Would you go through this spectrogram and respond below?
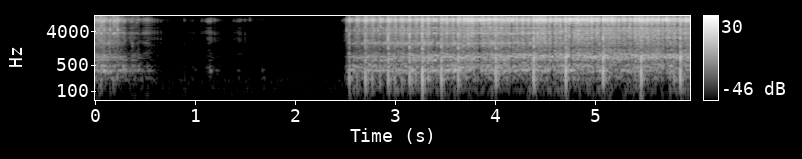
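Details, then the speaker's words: Homemade miniature 4-stroke hit-and-miss engine with a half-inch stroke, running; silence, then a quick run of sharp firing ticks as the governor locks out the exhaust valve and releases it, firing and then coasting, normal. "so you can hear it fire and then coast and uh looking right through here you can see that little governor expanding and that's when it it locks out the exhaust valve"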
